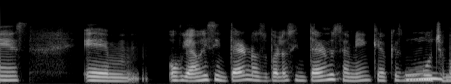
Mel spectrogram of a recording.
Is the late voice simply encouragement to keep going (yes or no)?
no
